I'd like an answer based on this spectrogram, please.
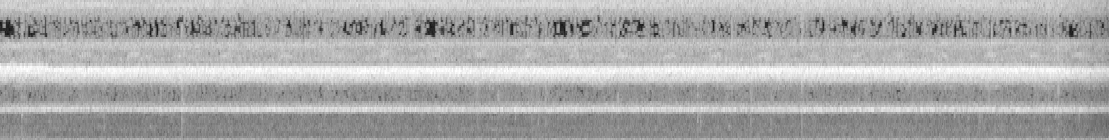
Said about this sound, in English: As you can tell, I'm outside. It's night. The crickets are singing. I'm using the recorder on MS or mid-side mic. Let's pause a bit to listen to the crickets, and then we'll continue this podcast.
